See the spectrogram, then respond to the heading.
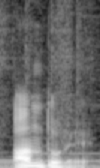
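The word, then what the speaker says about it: Andore: and do re though I believe it's meant to be pronounced on delay like Andre because he looks like Andre the Giant what's next I'll see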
